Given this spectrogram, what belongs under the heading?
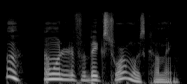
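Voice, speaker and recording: American female storyteller for children's audiobook: highly varied pitch, dramatic emphasis, close dry sound. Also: huge pitch swings, fast talker, vocal fry, warm tone, no room sound. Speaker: audiobook narrator. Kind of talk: expressive children's story narration.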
